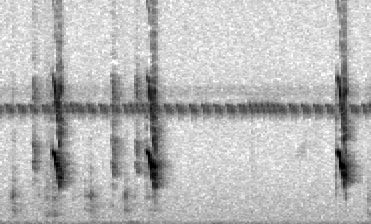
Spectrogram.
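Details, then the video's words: Sunbird with an unusual call: quick, piercing descending chips, two close together and a third after a pause, against a constant high insect tone. "Kolibri ninja suara aneh"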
